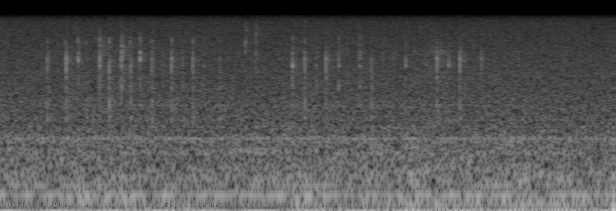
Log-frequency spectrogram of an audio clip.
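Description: Scattered light clicks of a computer mouse and keyboard, bunched in the first couple of seconds, over a low hum that throbs about twice a second.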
